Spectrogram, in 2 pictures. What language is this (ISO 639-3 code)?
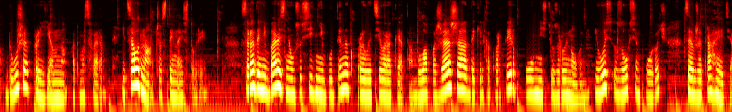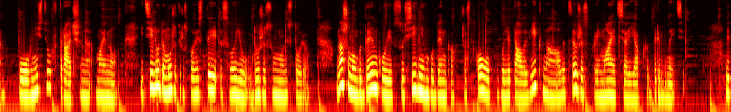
ukr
